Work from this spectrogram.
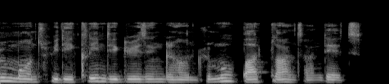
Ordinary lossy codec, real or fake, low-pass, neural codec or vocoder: none; fake; 7.2 kHz; vocoder, 44.1 kHz, 128 mel bands every 512 samples, BigVGAN v2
